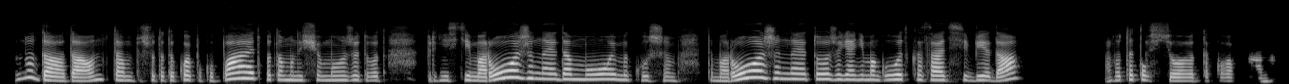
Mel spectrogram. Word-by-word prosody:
Ну 315 +7 -3
да, 195 - +3
да, 165 -1 +3
он 220 +6 -3
там 195 -4 -3
что-то 195 -2 -9
такое 190 +3 -2
покупает, 255 - +3
потом 215 -1 -4
он 200 - -3
ещё 200 +1 -6
может 200 0 -4
вот, 185 0 -8 0.4
принести 190 +2 -7
мороженое 260 - +3
домой, 235 0 +1
мы 215 -1 -4
кушаем, 185 -4 -10 0.3
там 180 - -12
мороженое 255 - +3
тоже, 245 -1 -1
я 220 -1 0
не 215 - -4
могу 215 0 -2
отказать 210 -2 0
себе, 195 -1 -4
да? 190 - +2 0.8
А 160 - -14
вот 190 +2 -8
это 215 -1 -2
всё, 175 -3 -6
вот 165 -1 -7
такого 160 0 -10
плана. 145 0 -13
210 Hz, 160 wpm, -18 LUFS, 185-240 Hz, 0.8 s, да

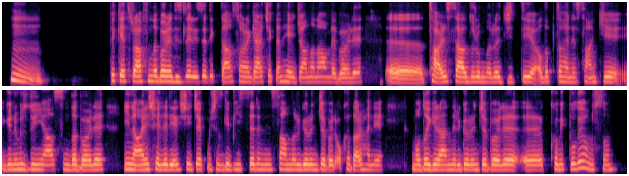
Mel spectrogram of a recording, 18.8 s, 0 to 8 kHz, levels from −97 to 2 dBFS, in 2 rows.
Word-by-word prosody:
Hıı. 190 -8 -1 1.0
Peki, 205 -2 +1
etrafında 190 0 +1
böyle 185 -1 +5
dizileri 180 +1 0
izledikten 180 -1 -2
sonra, 175 -1 -4
gerçekten 170 +1 -3
heyecanlanan 170 0 -3
ve 160 -1 -4
böyle, 160 +1 -2 0.4
eee, 140 -3 +4 0.2
tarihsel 175 +1 +3
durumları 170 -1 -1
ciddiye 170 0 -1
alıp 175 +2 -5
da 180 - -1
hani, 165 -1 -4
sanki 170 0 -2
günümüz 180 +1 0
dünyasında 175 0 0
böyle 175 +1 +2 0.3
yine 190 -2 +4
aynı 175 +2 +3
şeyleri 180 -1 +3
yaşayacakmışız 180 0 -1
gibi 185 -1 0
hislenen 185 0 -1
insanları 180 0 -1
görünce, 180 0 +2
böyle 170 -1 +1
o - - -3
kadar 175 -3 0
hani, 170 -2 -5 0.4
moda 175 +1 +2
girenleri 175 0 +2
görünce, 180 0 +1
böyle, 175 0 +4
eee, 170 +1 +1
komik 185 -1 -3
buluyor 225 +5 +2
musun? 185 0 -6
175 Hz, 135 wpm, -22 LUFS, 170-185 Hz, 1.0 s, böyle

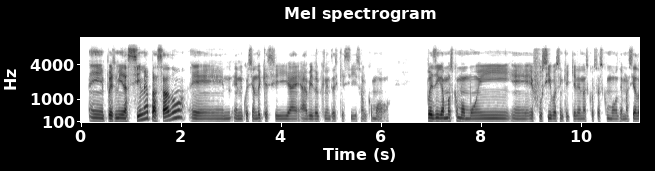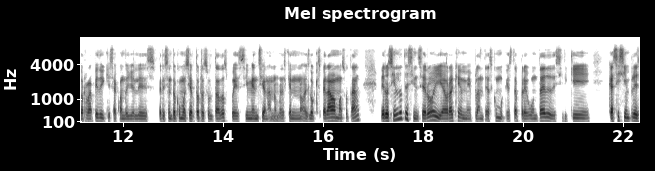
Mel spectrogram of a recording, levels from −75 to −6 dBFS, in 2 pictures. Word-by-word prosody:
Eh, 130 -3 +2
pues, 125 -1 +6
mira, 130 -1 +5
sí 170 - +6
me 210 - +3
ha 240 - 0
pasado 245 - +6
en 115 -1 -2
en 115 -2 -3
cuestión 120 +1 -3
de 125 - 0
que - - -5
sí 115 0 -4
ha 110 0 0
habido 115 0 -2
clientes 115 -1 -8
que - - -13
sí 115 0 -8
son - - -10
como, - - -11 0.7
pues, 130 -2 +5
digamos, 130 0 +3
como 130 -4 0
muy 120 0 -1 0.4
efusivos 120 +1 0
en 120 - -8
que 115 - -8
quieren 115 0 -4
las 115 - -5
cosas - - -6
como 115 -2 -6
demasiado 115 +1 -1
rápido, 115 +4 -2
y 130 - -3
quizá - - -5
cuando 115 0 -4
yo 115 0 -4
les 115 -1 -4
presento 120 +2 -1
como 120 -2 -1
ciertos 125 - +1
resultados, 120 +3 -2
pues, 115 -2 -2
sí 120 - -3
mencionan, 120 -1 0
¿no? 65 - -8
Es - - -9
que - - -1
no 115 -1 -4
es 115 - -8
lo 120 - 0
que - - -8
esperábamos 135 -2 +3
o - - -8
tal. 185 - 0 0.4
Pero 140 +1 +5
siéndote 220 - +2
sincero, 125 - +1
y 125 -7 +3
ahora 120 +3 +3
que 140 +1 -3
me 115 -2 -5
planteas 115 -1 -5
como 135 -3 -5
que - - -10
esta - - -4
pregunta 115 +3 -2
de 145 -2 -1
decir 115 -1 -7
que 130 -1 +1 0.3
casi 120 +6 +4
siempre 140 -2 +2
es 130 - +3
120 Hz, 195 wpm, -24 LUFS, 115-130 Hz, 0.7 s, pues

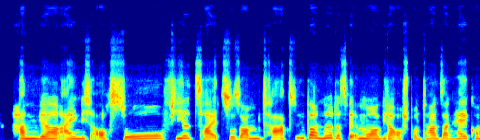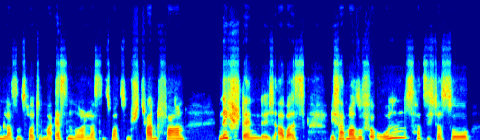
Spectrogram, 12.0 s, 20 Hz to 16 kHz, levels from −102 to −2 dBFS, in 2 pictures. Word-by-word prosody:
haben 230 +5 +3
wir 245 -1 +4
eigentlich 235 +2 0
auch 215 -1 +2
so 265 +5 +1
viel 280 0 -1
Zeit 195 -3 +1
zusammen, 230 +2 +1
tagsüber, 300 - +2
ne, 290 +3 +2
dass 285 -4 -3
wir - - +2
immer 245 -2 +1
wieder 235 -1 +1
auch - - -3
spontan 225 +1 -2
sagen: 220 -1 -1
„Hey 255 +2 +1
komm, 265 0 -4
lass 215 -1 -5
uns 215 - -5
heute 200 +1 -5
mal 185 - -5
essen 265 -2 -2
oder 195 -1 -4
lass - - -7
uns 210 - -11
mal 195 0 -5
zum 200 - -10
Strand 235 +5 +2
fahren.“ 225 -1 +1 0.4
Nicht 295 +3 +5
ständig, 170 -2 0
aber - - +3
es - - -4 0.3
ich 210 - -1
sage 235 -1 +1
mal 240 -1 +6
so, 230 - -3
für 235 +1 -2
uns 310 +10 -1
hat 265 -1 -8
sich 230 - -5
das 235 -2 -3
so 235 -1 0
235 Hz, 225 wpm, -23 LUFS, 215-255 Hz, 0.4 s, mal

